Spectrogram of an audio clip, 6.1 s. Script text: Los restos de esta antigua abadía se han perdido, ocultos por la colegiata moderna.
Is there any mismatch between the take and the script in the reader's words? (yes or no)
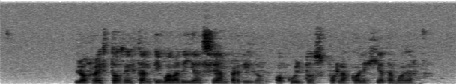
no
